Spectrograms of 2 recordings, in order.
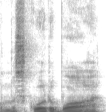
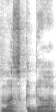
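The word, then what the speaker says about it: Musquodoboit: up to what people from away would call mosquito bar which is what I called it but it's actually pronounced muscador but so it was 60 kilometers of track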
